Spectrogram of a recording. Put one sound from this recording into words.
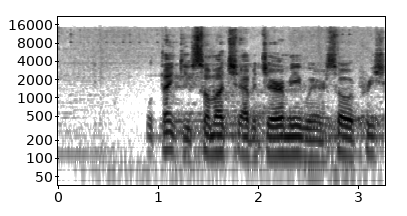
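A second man speaks through a microphone.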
